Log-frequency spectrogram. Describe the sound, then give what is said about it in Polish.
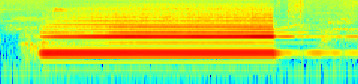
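A single low note, the lowest note on a Renaissance alto recorder, held steadily for about a second and a half with a clear, breathy, even tone, fairly loud, then stopping cleanly. “czyli tak jak mówiliśmy, najniższy dźwięk na flecie renesansowym, altowym brzmi tak.”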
